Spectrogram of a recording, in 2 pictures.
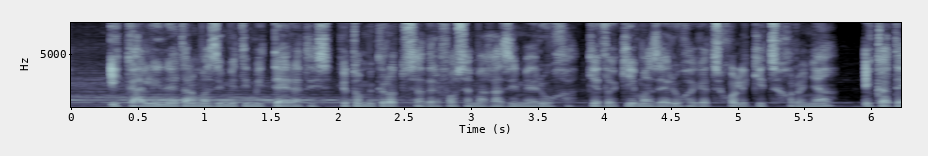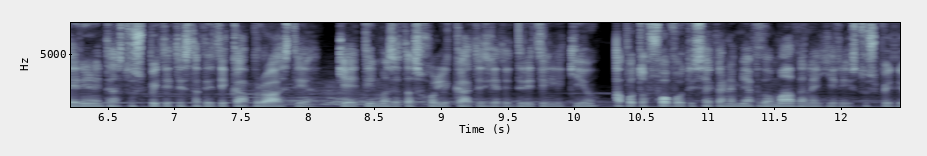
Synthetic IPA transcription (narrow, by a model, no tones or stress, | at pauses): ikɐlinɐit̪ɐnmɐzime̞t̪imit̪e̞ɾɐt̪isce̞t̪o̞mikɾo̞t̪i̥sɐðe̞ɾfo̞se̞mɐɣɐzime̞ɾuxɐce̞ðo̞cimɐze̞ɾuxɐʝɐt̪i̥sxo̞licit̪i̥sxɾo̞ɲɐ | ikɐt̪e̞ɾineit̪ɐnst̪o̞spit̪it̪ist̪ɐðit̪ikɐpɾo̞ɐst̪iɐce̞ːt̪imɐze̞t̪ɐsxo̞likɐt̪izʝɐt̪ind̪ɾit̪iːlicioɐpo̞t̪o̞fo̞vo̞t̪ise̞kɐne̞mɲɐvðo̞mɐðɐnɐʝiɾisi̥st̪ospit̪i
